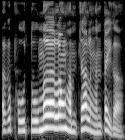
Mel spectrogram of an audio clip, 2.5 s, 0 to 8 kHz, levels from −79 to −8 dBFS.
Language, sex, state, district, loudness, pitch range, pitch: Wancho, female, Arunachal Pradesh, Longding, -14 LUFS, 195-245 Hz, 210 Hz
